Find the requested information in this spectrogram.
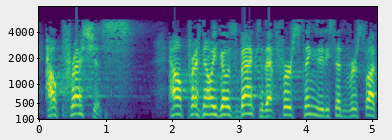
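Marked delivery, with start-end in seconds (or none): none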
